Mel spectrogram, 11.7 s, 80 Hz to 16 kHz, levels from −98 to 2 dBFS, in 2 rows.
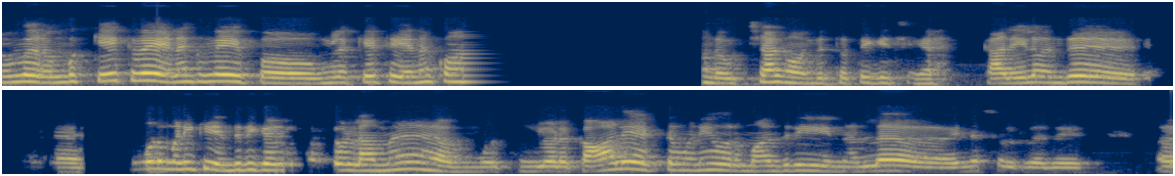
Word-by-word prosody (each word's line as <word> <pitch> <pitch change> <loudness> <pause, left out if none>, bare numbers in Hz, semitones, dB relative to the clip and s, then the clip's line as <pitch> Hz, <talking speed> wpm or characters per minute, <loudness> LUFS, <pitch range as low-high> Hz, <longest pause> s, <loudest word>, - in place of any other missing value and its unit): ரொம்ப, 260 +3 +3
ரொம்ப 250 +4 0
கேக்கவே 320 +1 +6
எனக்குமே 280 +1 +4
இப்போ 245 -5 -2 0.2
உங்கள 230 +3 -4
கேட்டு 260 +1 +1
எனக்கும், 270 +2 -1 1.2
அந்த 220 - -2
உற்சாகம் 230 +3 +1
வந்து 215 0 -6
தொத்துக்கிடுச்சுங்க. 220 -3 -6 0.3
காலையில 225 +4 0
வந்து 260 +3 +3 1.1
அ - - -18
3 315 - +4
மணிக்கு 300 +1 0
எழுந்திரிக்கிறது 265 0 0
மட்டும் 335 -7 -3
இல்லாம, 240 +1 0 0.7
உங்களுடைய 205 0 -2
காலை 285 +7 +3
8 275 0 -6
மணியே 260 +1 -4
ஒரு 230 - -6
மாதிரி 235 +3 -5 0.2
நல்ல 210 +3 -3 0.4
என்ன 210 +3 -7
சொல்றது? 190 -3 -7 0.5
அ - - -2
250 Hz, 155 wpm, -19 LUFS, 215-270 Hz, 1.2 s, கேக்கவே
